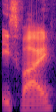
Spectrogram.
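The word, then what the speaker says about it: Ys VIII: Except for it's worse than Issei Lacrimosa Dana for sure. We need to get that. We need to pump that up. It's pronounced Isvai.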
